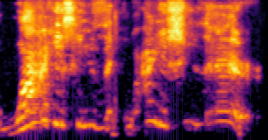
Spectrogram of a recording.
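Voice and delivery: high-pitched, drawn-out exasperated questioning; exasperated disbelief. Real, not acted. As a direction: stretch it out high, baffled and fed up. Exasperated at her being there.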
